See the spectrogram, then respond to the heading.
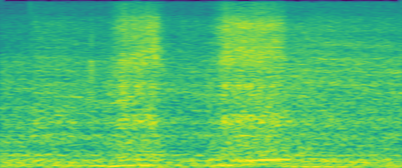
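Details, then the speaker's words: Kenworth Texas bed truck, Caterpillar diesel, revived after fuel system priming and throttle linkage lubed: deep strong rumble swelling smoothly through two throttle blips, no knocks or misses; sounds good. "man it sounds good America ain't nothing like a Caterpillar engine it sounds man"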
